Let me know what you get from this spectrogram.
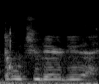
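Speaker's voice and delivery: normal talking voice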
